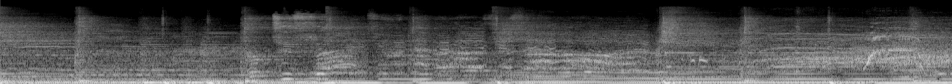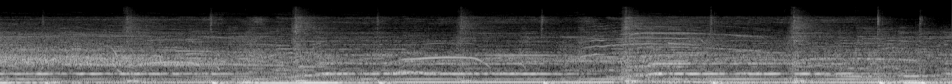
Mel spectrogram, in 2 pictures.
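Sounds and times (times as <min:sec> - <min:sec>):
bass holding long notes: 0:00.0 - 0:19.0
electric guitar: 0:00.0 - 0:19.0
fans screaming and whooping: 0:05.6 - 0:19.0.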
